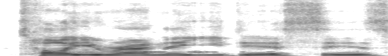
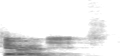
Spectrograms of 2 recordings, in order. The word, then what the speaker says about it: Tyranid: is the nature of Tyran ais's hive mind cap they're are called pronounced tyranid they're basically like uh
